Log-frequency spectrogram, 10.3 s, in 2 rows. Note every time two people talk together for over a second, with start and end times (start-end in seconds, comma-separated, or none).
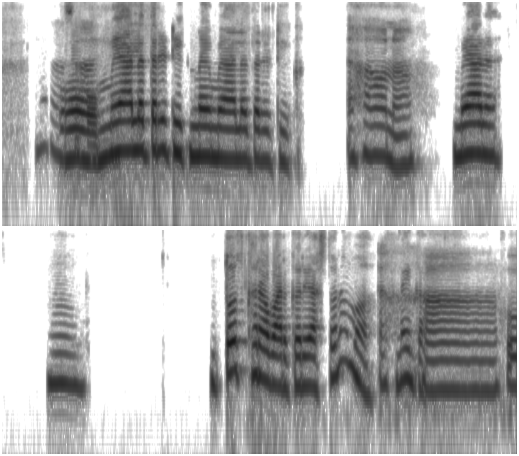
none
